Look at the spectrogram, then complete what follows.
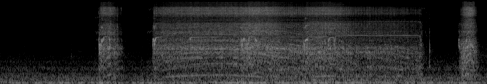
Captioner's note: drill whirs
